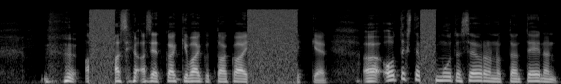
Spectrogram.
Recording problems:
audio cutting out; filled with static; at 1 s, at 2.5 s for 0.5 s and at 4 s

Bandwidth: 13.5 kHz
